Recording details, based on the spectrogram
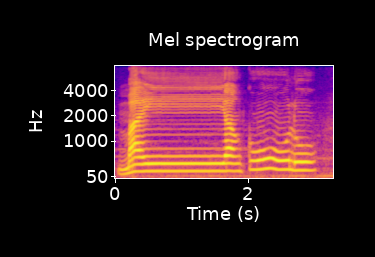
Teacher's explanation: Ustad bilang idgham artinya masuk Bighunnah dengan deng dengung contohnya nih masukkan suara nun sukun kepada ya pada huruf yang hidup setelahnya dan berdengung pada huruf pertama sehingga menjadi panjang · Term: Idgham Bighunnah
